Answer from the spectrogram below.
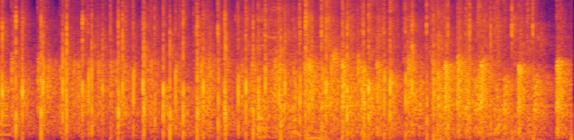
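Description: An audience applauds steadily, dense overlapping claps at a fairly loud, sustained level for several seconds without any voices.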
